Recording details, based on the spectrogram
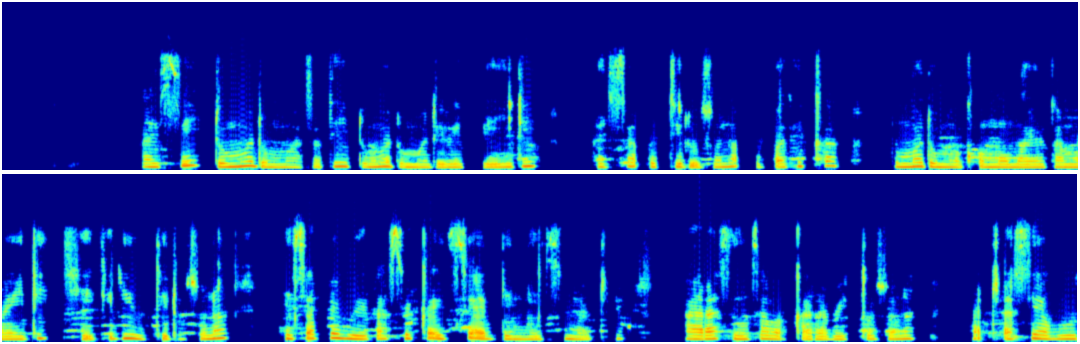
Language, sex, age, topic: Gamo, female, 18-24, government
